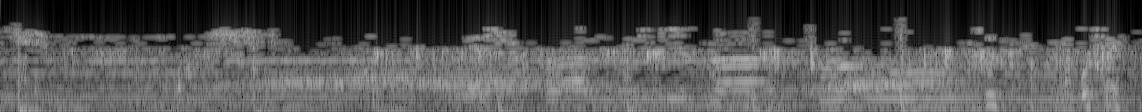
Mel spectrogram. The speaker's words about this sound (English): What was that noise deep down below in the cellar, as if somebody were dragging a heavy chain?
